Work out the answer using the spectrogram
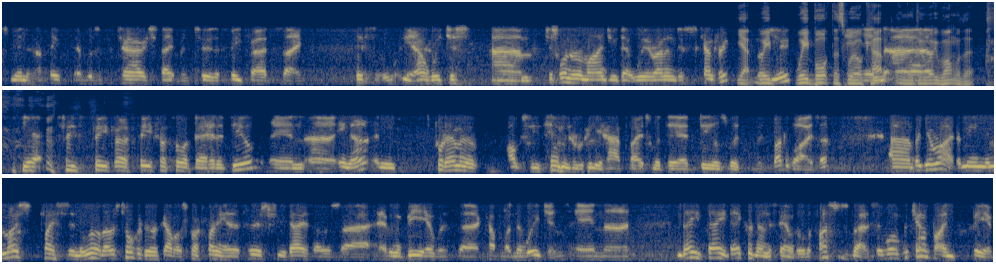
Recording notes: On The Bus Home From France Vs Morocco. Live on his way home from the France Vs Morrocco game.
